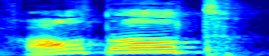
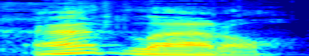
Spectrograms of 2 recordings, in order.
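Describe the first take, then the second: First: The word is said as 'alt' twice. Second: The word starts with 'at', then 'latl'. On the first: The speaker calls it wrong. "We were way off" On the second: The speaker calls it right. "what is it actually? We looked this up"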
